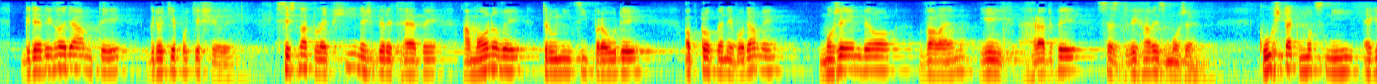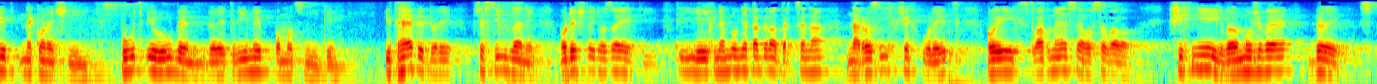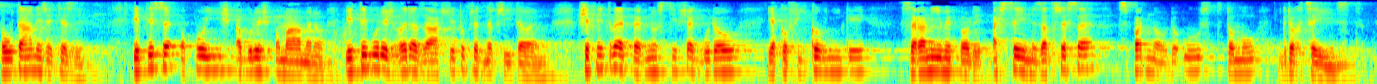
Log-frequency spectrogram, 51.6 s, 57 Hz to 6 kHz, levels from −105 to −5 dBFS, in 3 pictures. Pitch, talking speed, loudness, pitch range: 120 Hz, 115 wpm, -21 LUFS, 105-130 Hz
